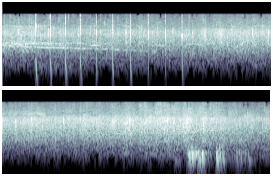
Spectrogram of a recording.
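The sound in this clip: A crowd applauds the finalists of a Braille reading competition, a sustained dense wash of clapping with a few sharper individual claps standing out early on.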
